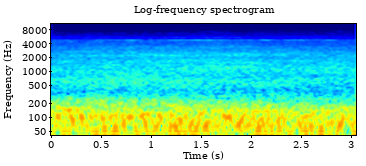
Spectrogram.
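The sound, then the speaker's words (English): A passenger plane roars low overhead on its landing approach to one of the world's busiest international airports in LA, a loud, steady, rumbling engine drone that fills the whole moment without letting up. “Overhead, a constant parade of landing planes.”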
